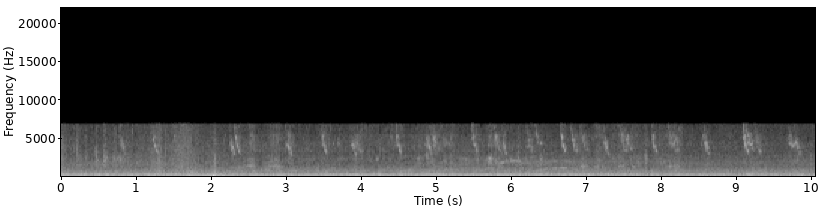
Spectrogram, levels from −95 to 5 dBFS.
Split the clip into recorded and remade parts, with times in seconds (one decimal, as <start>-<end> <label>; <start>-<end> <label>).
0.0-2.5 recorded; 2.5-5.9 remade; 5.9-10.1 recorded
